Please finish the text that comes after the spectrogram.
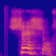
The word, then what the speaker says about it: Rzeszów: Nació en una palabra que cuesta mucho trabajo pronunciar porque son puras consonantes, R, Z, Rzeszów suena, pero es con R, en Polonia, y vino en el año, creo que en el año 30.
